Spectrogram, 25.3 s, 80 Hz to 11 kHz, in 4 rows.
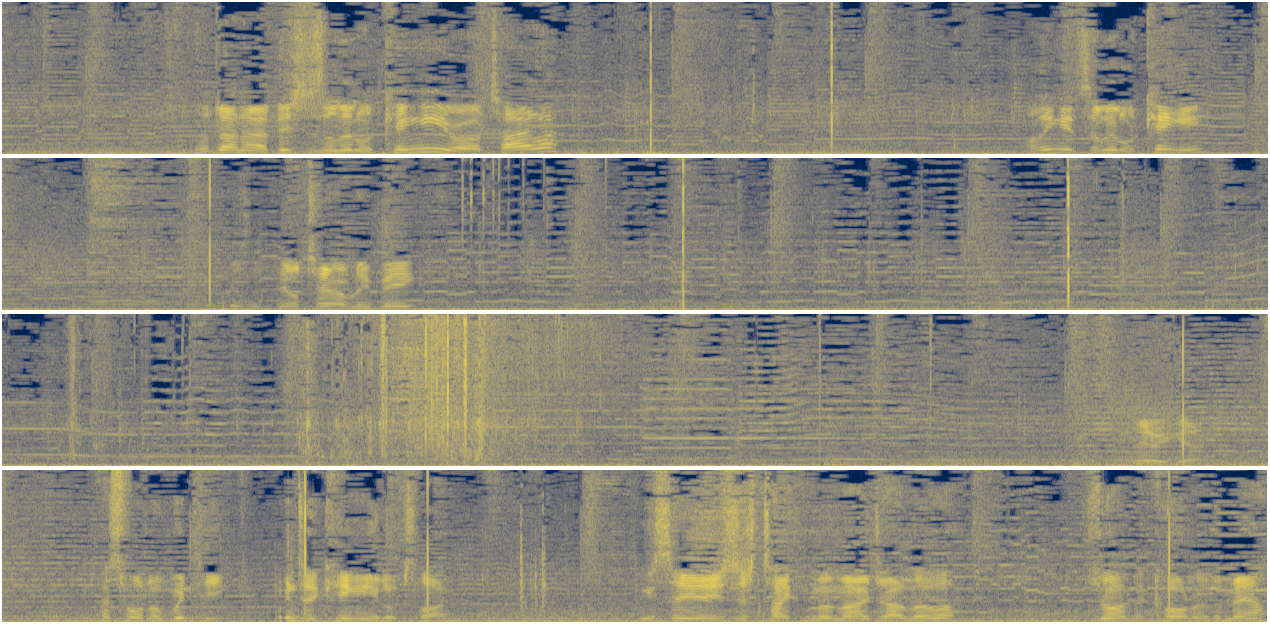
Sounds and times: Music: 0.0s - 25.3s.

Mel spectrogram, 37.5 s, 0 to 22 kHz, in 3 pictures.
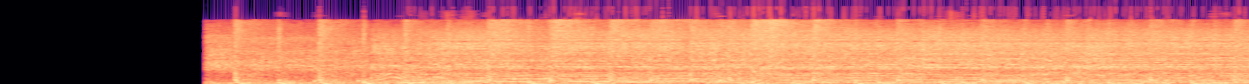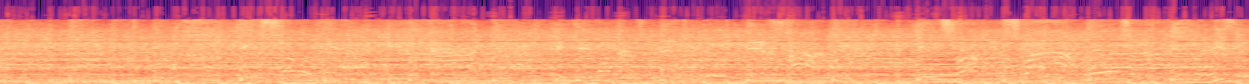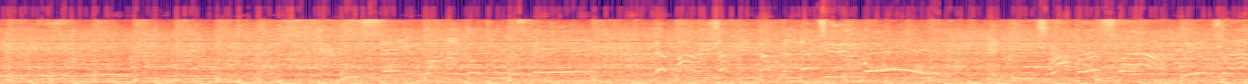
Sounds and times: Rock and roll: 2.1s - 37.4s.

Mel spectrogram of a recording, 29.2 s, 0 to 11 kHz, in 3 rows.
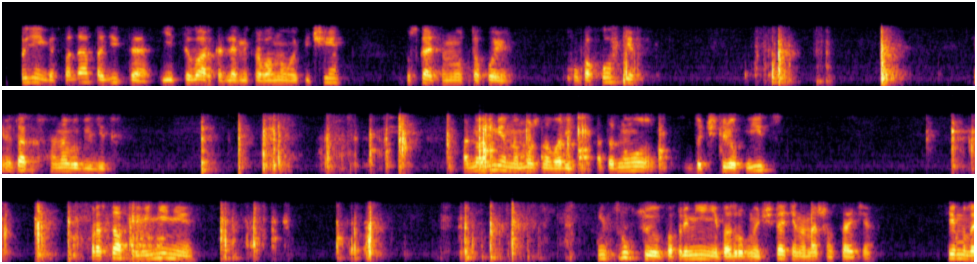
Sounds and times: Speech: 0.2s - 6.5s, 9.7s - 11.0s, 14.3s - 17.6s, 20.4s - 21.5s, 25.4s - 28.3s, 28.9s - 29.1s.

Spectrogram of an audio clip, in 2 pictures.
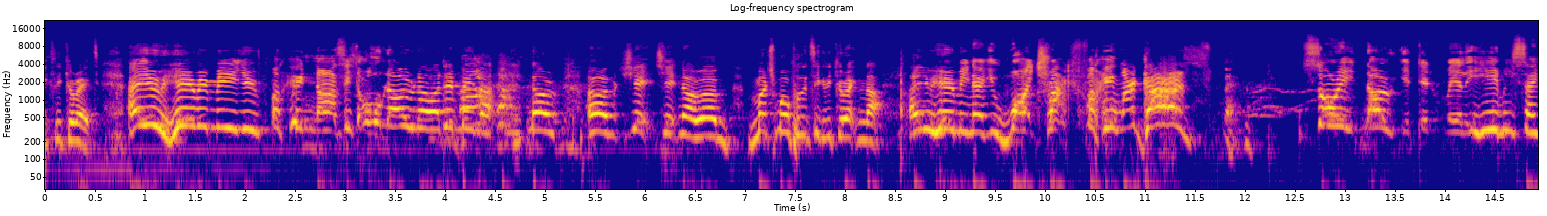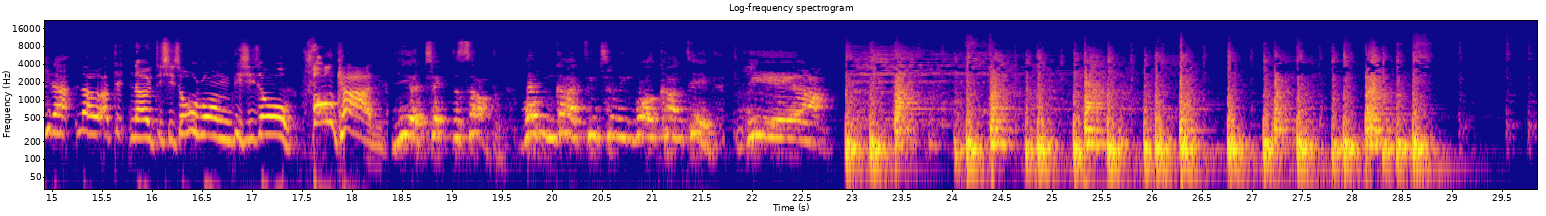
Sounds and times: Speech: 0.0s - 11.7s, 12.6s - 22.8s.

